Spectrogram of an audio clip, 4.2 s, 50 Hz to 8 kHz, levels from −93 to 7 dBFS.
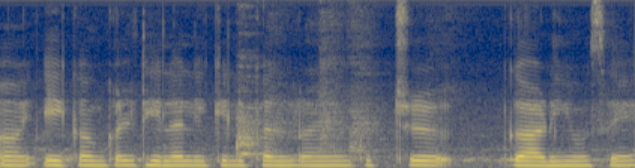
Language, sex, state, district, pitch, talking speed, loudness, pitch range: Hindi, female, Chhattisgarh, Bilaspur, 210 Hz, 155 wpm, -16 LUFS, 205-215 Hz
